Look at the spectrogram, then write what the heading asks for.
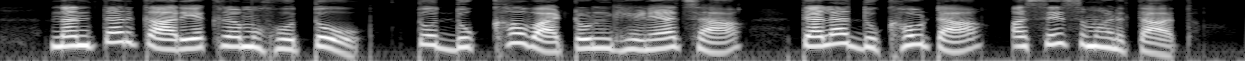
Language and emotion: Marathi, neutral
